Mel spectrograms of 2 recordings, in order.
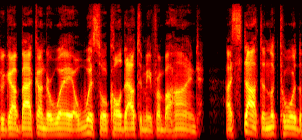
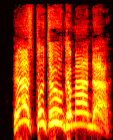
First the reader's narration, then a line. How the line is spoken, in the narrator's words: shouted in unison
